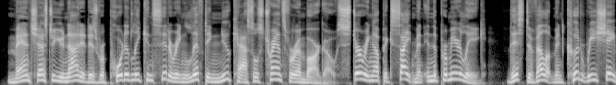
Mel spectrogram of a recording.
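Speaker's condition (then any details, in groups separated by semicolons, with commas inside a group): No condition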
